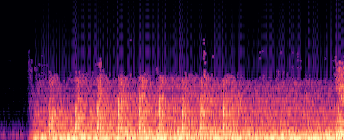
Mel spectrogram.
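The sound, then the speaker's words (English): A recording of gunfire and explosions in a neighborhood in Kansas City: a loud, dense barrage of rapid gunfire erupts after a brief quiet moment, sharp cracks repeating in quick succession over deep rumbling booms, continuing without pause and with no voices. “You guys want to hear audio of the gunfire and explosions sure. in the neighborhood?”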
